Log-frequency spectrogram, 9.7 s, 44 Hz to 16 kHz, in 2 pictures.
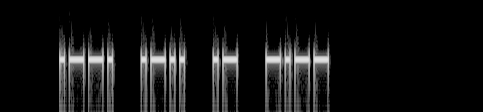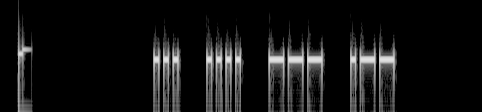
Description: Morse code, heard as a keyed tone, about 25 wpm, spaced as for 18 wpm, 700 Hz. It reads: PLAY SHOW
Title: 2x Character Spacing - Top 200 Words - 25wpm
